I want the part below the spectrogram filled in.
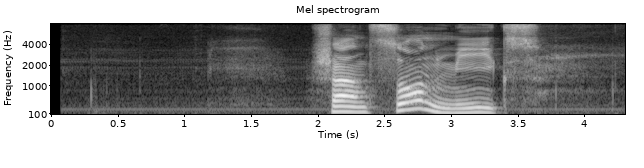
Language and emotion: Russian, neutral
